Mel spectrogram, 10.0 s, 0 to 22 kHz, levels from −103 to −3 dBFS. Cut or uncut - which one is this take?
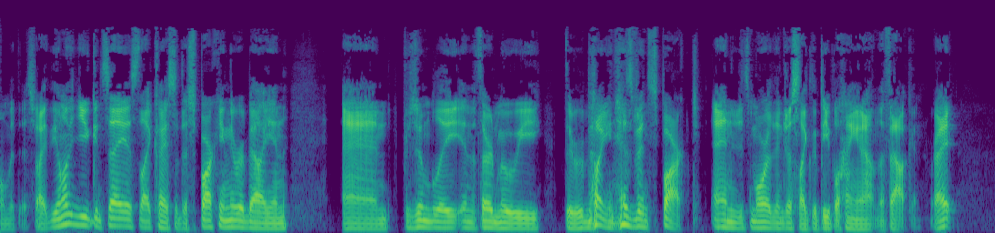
cut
